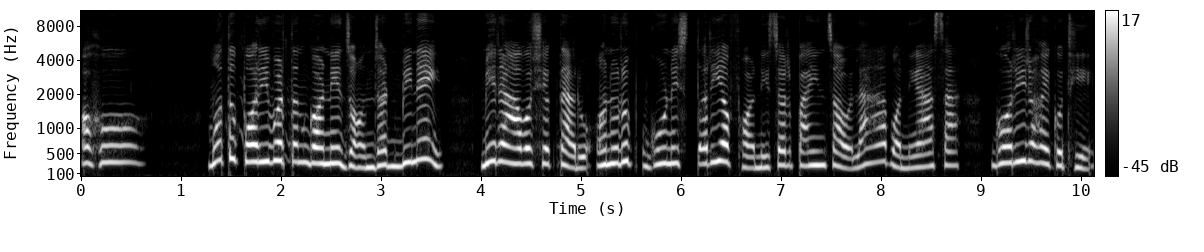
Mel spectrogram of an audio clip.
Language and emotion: Nepali, sad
